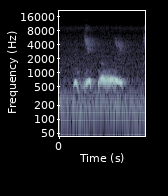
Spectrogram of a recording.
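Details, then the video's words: Spotted dove recorded as a trapping lure, giving two short coos then one long level coo, with faint high chirps from another bird at the start and end. "Suara Burung Terkuku"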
